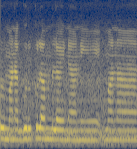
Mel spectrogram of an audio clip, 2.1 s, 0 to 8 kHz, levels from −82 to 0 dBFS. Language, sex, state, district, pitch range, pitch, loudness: Telugu, female, Telangana, Nalgonda, 190-205 Hz, 195 Hz, -16 LUFS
